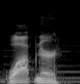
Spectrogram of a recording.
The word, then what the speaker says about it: Wapner: Let's do this one more time, just in honor of Judge Wapner. That's how you say it, right, Brittany? – Yep.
